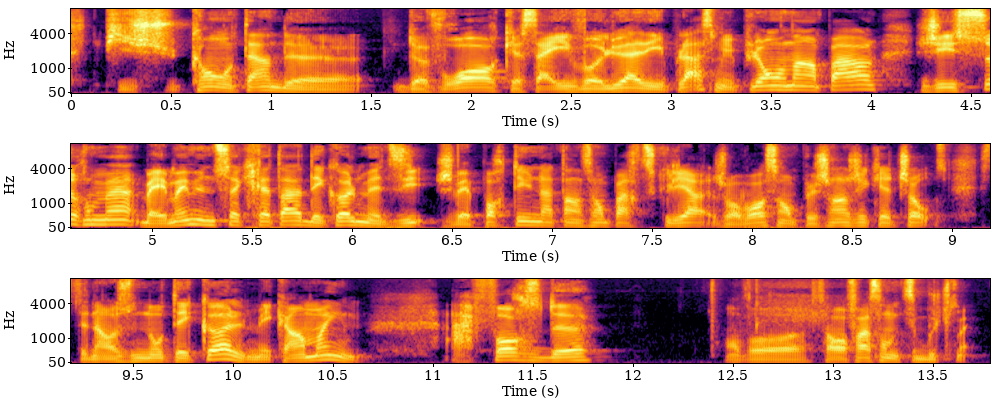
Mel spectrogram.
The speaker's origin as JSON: {"language": "French", "area": "Lac Saint-Jean", "region": "Quebec", "country": "Canada", "said": "je viens quand même du lac Saint-Jean"}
